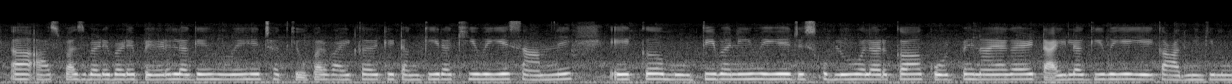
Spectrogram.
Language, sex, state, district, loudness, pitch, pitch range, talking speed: Hindi, female, Rajasthan, Nagaur, -14 LUFS, 235 Hz, 225-240 Hz, 205 wpm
